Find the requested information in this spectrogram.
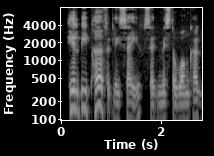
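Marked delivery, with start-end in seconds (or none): none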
